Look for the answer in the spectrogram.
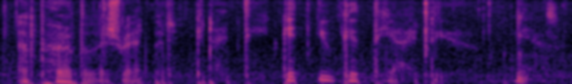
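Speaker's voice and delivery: very soft, breathy musing; murmured to oneself, almost voiceless; trailing into a whisper. Acted. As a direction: let it fade to a whisper. Vampire pining for his wine.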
